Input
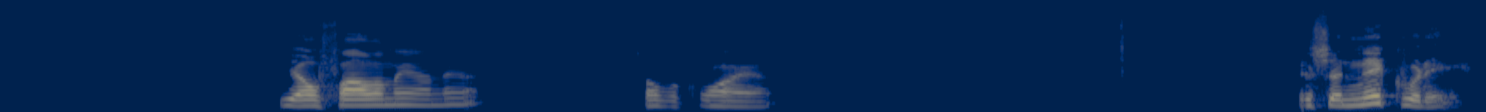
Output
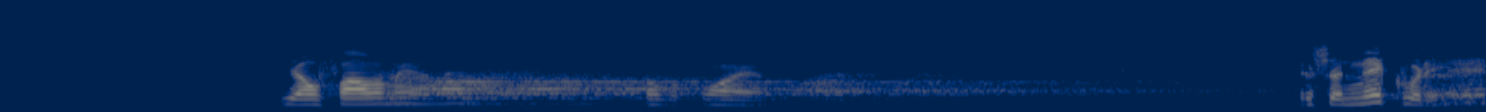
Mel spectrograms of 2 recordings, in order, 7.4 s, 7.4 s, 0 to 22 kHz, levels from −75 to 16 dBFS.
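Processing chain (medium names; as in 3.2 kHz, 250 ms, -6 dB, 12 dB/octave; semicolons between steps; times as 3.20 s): frequency shift +35 Hz; three-band isolator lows -18 dB, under 580 Hz, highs -21 dB, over 2.6 kHz; echo that smears into a reverb 531 ms, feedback 55%, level -12.5 dB; trim -3.5 dB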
